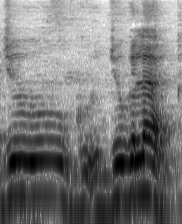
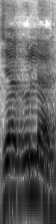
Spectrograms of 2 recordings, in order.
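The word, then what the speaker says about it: jugular: Next है जुगलर, ठीक है, सॉरी जगुलर, जगुलर, जी जग होता है ना, जगुलर।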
